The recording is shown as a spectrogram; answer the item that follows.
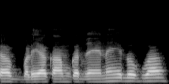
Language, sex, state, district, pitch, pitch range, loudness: Hindi, male, Uttar Pradesh, Jyotiba Phule Nagar, 140 Hz, 130-155 Hz, -16 LUFS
